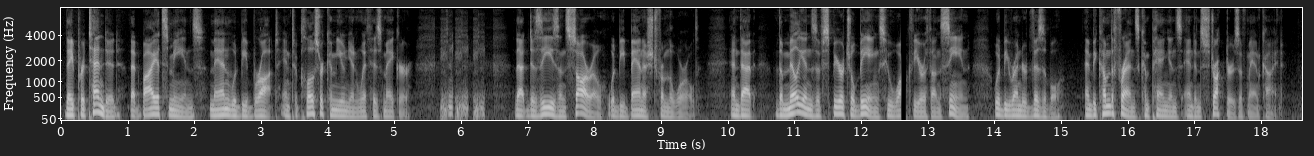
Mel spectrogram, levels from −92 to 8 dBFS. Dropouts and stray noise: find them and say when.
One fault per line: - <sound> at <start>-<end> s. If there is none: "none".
- laugh at 5.7-6.4 s
- dropout at 12.6-12.7 s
